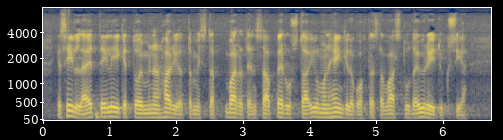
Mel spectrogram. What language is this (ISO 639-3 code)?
fin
